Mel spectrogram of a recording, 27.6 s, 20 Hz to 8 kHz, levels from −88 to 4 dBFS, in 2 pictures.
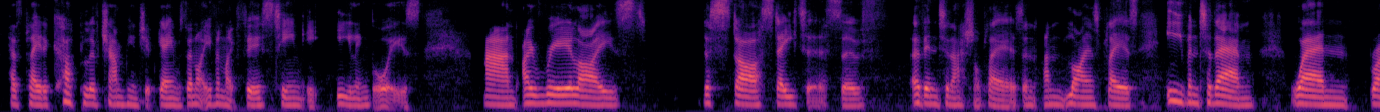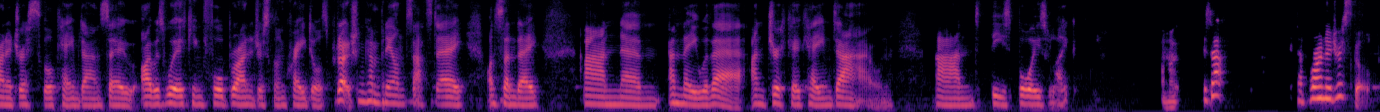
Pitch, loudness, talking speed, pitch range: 155 Hz, -32 LUFS, 165 wpm, 145-170 Hz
